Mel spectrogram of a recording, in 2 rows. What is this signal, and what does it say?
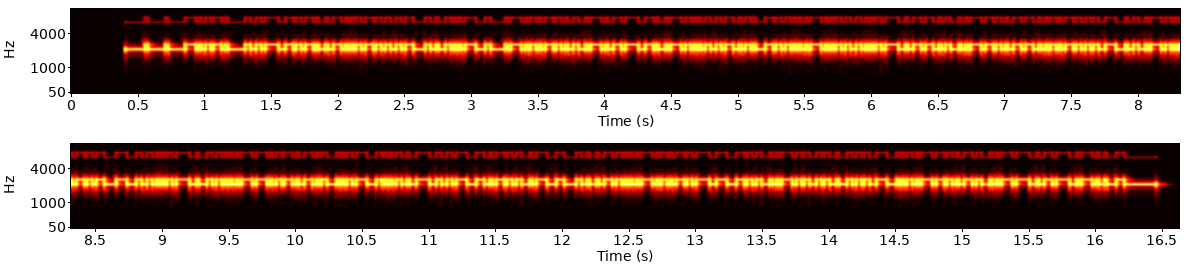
RTTY (50 baud, 450 Hz shift), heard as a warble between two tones, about 2350 Hz centre. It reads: IT HAS IMPROVED WEATHERING RESISTANCE AND LOWER MOISTURE ABSORPTION COMPARED TO CELLULOSE ACETATE.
